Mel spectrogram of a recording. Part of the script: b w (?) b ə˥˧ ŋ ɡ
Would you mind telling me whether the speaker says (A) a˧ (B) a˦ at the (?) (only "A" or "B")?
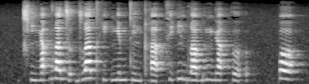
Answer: A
